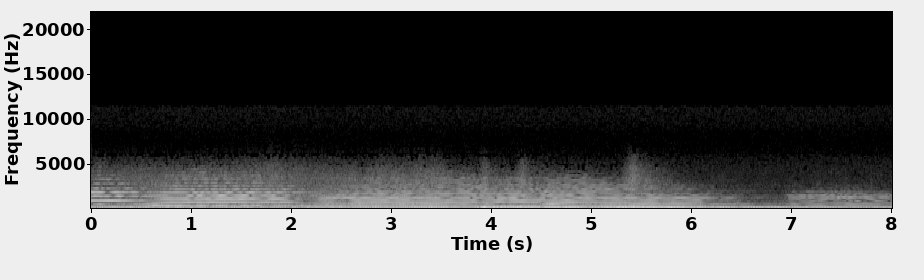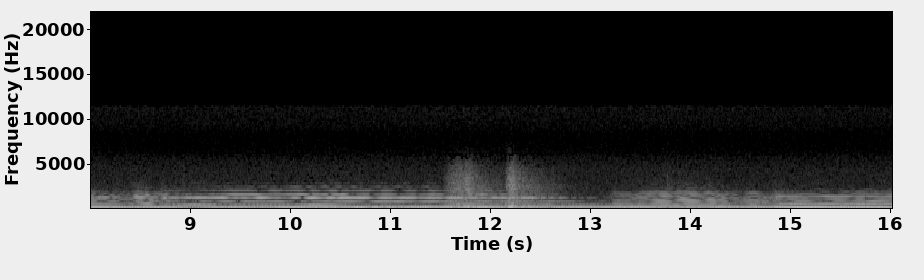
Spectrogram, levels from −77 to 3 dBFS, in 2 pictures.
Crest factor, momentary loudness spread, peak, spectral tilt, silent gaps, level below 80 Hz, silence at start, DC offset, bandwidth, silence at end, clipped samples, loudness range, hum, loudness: 18 dB; 12 LU; -4 dBFS; -7.5 dB/octave; none; -26 dBFS; 0 s; under 0.1%; 11.5 kHz; 0 s; under 0.1%; 9 LU; none; -23 LUFS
